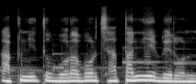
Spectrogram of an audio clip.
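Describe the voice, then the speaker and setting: A tender young man full of longing, played by an actor in a romantic audio drama. His voice is dark and mellow, gentle and hesitant, with music playing behind it. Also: fairly high pitch, fast, lightly acted. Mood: gently curious. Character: tender, longing young man, nameless coffee-shop companion.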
